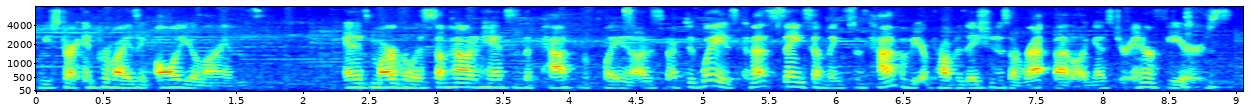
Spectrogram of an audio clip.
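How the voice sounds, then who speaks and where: A gamer streams a video game with friends, reading in-game text aloud and swearing and laughing often in casual chat. His voice is medium-pitched and quick, heard through muffled lo-fi stream audio with faint music.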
